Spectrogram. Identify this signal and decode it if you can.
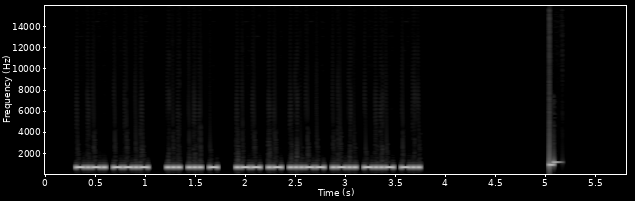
Morse code, heard as a keyed tone, about 41 wpm, 700 Hz. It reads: CQ SST WA3LXD
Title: K1USN SST QSO Practice - 45wpm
